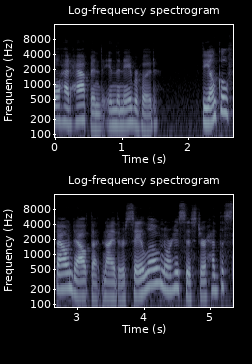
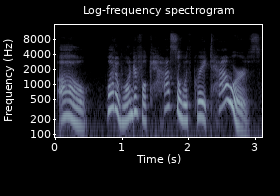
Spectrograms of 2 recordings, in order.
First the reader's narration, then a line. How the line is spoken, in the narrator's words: Salo exclaimed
